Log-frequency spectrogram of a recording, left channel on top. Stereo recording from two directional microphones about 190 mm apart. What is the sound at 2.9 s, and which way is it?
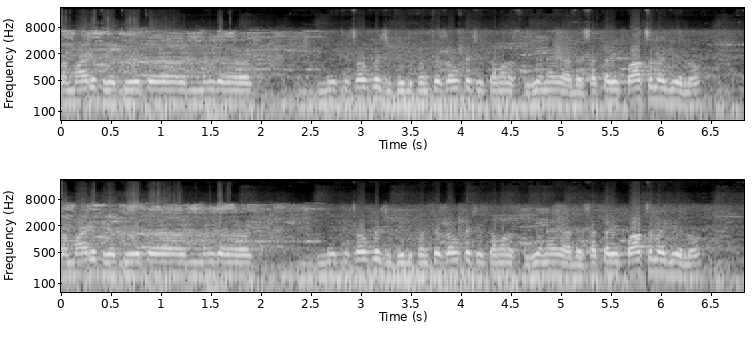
Speech, 5° right (ahead or behind).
